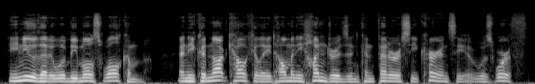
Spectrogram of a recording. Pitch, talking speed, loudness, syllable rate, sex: 145 Hz, 245 wpm, -17 LUFS, 7.2 syllables/s, male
